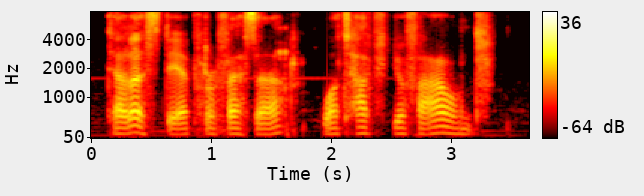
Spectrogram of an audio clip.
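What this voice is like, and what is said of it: Odd put-on accent. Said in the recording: “What the fuck is this accent?”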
